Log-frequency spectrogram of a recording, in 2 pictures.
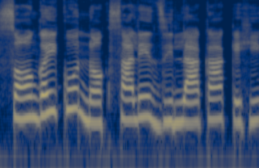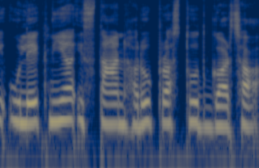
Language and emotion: Nepali, neutral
